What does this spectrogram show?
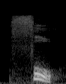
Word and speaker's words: faux: Faux. Okay, final X not pronounced, then you get this AU together. O, faux.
